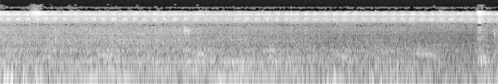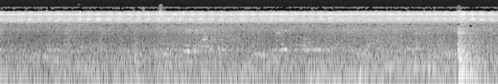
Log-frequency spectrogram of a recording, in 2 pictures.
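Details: A warm summer day in an Italian town, with cicadas filling the air in a continuous shrill, hissing chorus that never pauses. A few sharp clicks break in now and then, and a soft low hum runs underneath.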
